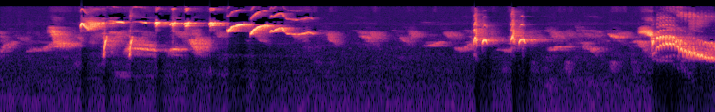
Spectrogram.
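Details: Orange-headed thrush in energetic song used as a lure to make other thrushes sing quickly; long varied sequence of high whistles, rapid twitters and sharp clicks, with a quieter middle and a loud scratchy phrase to finish.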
